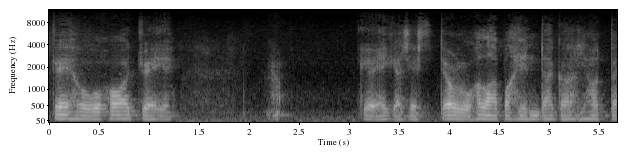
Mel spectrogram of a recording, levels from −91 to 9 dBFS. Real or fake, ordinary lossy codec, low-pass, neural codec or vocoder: fake; none; none; codec, 24 kHz, 0.9 kbps, WavTokenizer, medium speech release version 2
